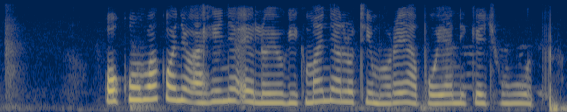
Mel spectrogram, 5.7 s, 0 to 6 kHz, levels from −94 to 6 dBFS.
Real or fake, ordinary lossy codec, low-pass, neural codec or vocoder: real; none; 5.4 kHz; none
